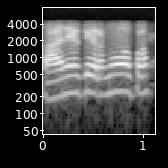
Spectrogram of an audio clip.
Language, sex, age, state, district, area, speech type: Malayalam, female, 45-60, Kerala, Kannur, rural, conversation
